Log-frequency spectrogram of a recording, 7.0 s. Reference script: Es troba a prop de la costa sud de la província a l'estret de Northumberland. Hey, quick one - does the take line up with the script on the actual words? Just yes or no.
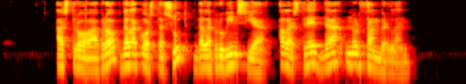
yes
